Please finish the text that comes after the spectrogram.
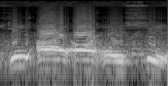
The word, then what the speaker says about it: Dirac: I don't know how to pronounce all these Polish names. It's D-I-R-A-C is how you spell the guy's name.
